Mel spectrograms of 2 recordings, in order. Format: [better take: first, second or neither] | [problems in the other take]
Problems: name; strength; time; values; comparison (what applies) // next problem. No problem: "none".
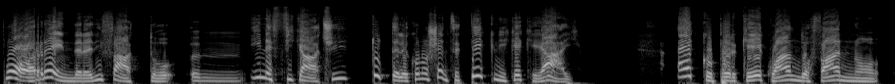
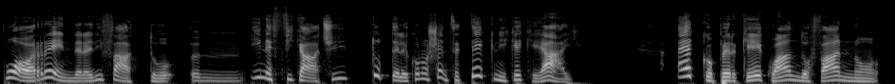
second | distortion; heavy; 14% of the sound clipped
